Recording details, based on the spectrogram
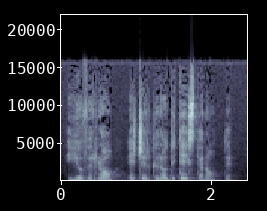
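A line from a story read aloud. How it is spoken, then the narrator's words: Whispered. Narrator (Italian): le sussurrò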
